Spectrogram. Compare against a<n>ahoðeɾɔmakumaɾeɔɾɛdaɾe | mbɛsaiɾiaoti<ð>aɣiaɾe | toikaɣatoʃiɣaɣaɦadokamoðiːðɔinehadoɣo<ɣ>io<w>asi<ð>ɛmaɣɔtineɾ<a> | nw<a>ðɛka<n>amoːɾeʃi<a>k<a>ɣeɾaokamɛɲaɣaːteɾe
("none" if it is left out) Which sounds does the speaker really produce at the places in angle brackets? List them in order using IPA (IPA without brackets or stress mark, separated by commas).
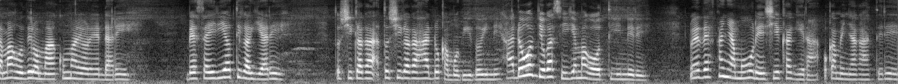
m, ɣ, ð, ɣ, ɣ, e, ɛ, ɲ, e, a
